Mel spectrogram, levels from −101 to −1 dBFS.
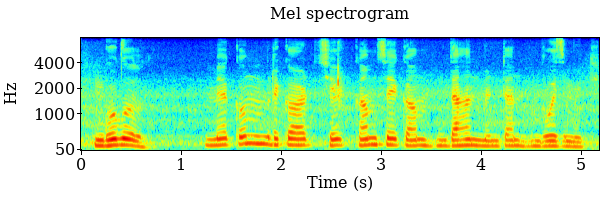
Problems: constant background noise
